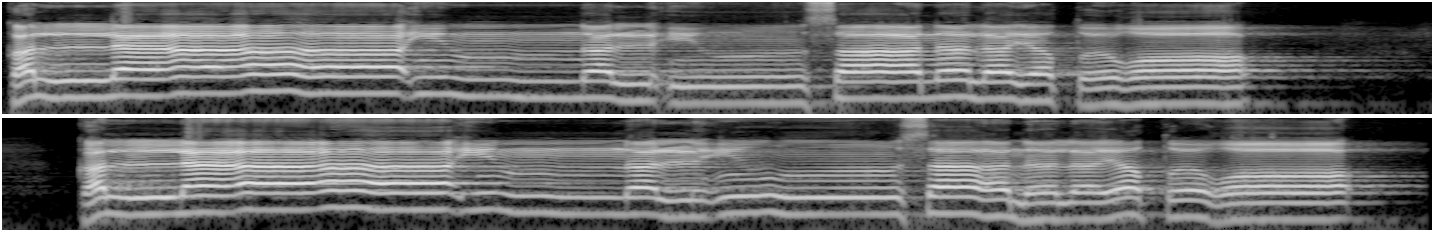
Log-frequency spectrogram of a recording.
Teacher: یہاں نون میں گنہ ہوگا، اس لیے کہ نون مشدد میم مشدد میں ہمیشہ گنہ ہوتا ہے۔ · یہاں طا کے اندر قلقلہ ہوگا، اس لیے کہ طا حروف قلقلہ میں سے ہے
